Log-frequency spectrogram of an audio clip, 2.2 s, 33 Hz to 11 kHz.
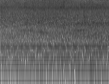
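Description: Small 12-volt, 18-watt electric air pump running with a steady, even hum and a faint constant tone.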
